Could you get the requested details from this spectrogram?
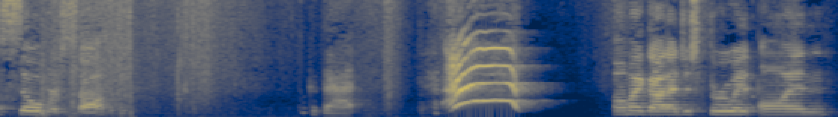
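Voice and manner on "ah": sudden high scream of delight. Real, not acted. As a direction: shriek in excitement. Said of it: "Did not mean to scream".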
